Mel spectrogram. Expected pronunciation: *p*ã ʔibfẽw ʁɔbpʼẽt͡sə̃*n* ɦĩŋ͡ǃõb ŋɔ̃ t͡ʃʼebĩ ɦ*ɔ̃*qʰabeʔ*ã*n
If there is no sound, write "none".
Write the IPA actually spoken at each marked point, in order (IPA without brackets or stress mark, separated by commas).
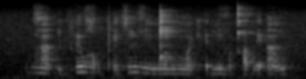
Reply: bʱ, n, õ, ã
